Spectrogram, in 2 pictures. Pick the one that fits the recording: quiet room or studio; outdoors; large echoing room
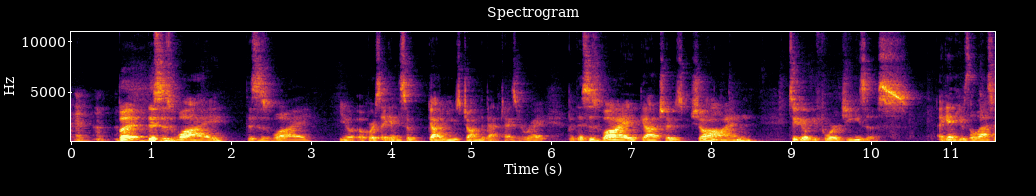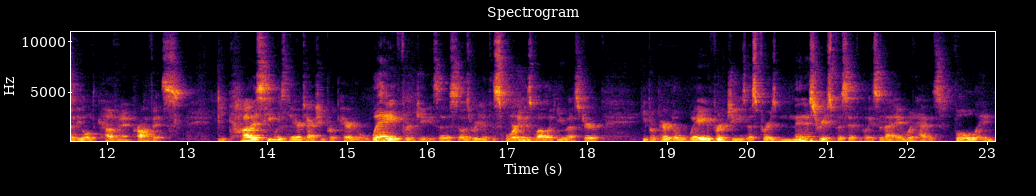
large echoing room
